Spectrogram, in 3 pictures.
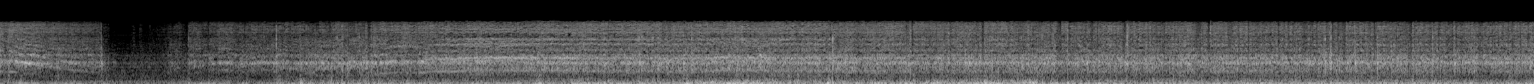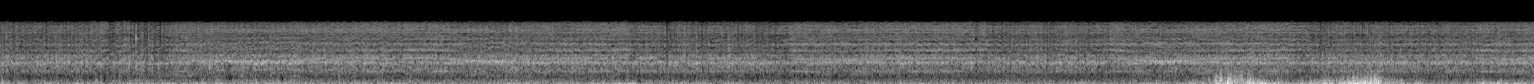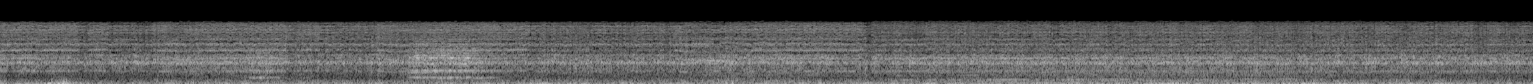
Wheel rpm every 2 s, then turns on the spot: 50, 100, 160, 170, 170, 170, 170, 170, 160, 170, 160, 160, 170, 160, 160, 170, 170, 170, 160, 160, 170, 170, 170.
none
